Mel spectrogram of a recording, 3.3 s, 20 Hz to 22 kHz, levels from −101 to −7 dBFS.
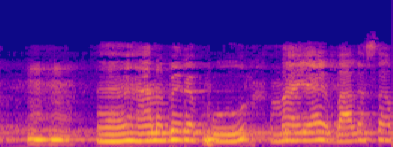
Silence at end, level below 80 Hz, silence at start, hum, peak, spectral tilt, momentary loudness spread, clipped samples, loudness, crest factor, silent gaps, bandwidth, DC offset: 0 s; -64 dBFS; 0 s; none; -12 dBFS; -6 dB/octave; 6 LU; under 0.1%; -27 LUFS; 14 dB; none; 7 kHz; under 0.1%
